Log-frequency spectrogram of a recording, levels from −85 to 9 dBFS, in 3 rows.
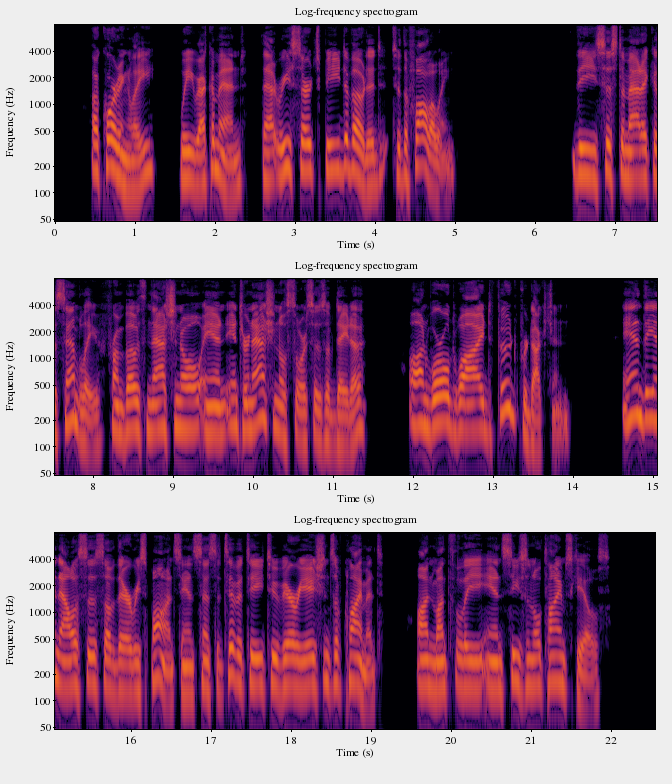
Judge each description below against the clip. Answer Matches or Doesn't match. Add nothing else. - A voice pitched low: Doesn't match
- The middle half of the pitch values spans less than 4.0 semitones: Matches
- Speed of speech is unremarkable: Doesn't match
